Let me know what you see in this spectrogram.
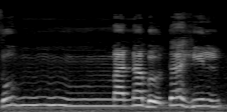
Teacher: میم مشدد ہے غنہ کیجئے اور با ساکن پہ قلقلہ ہوگا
